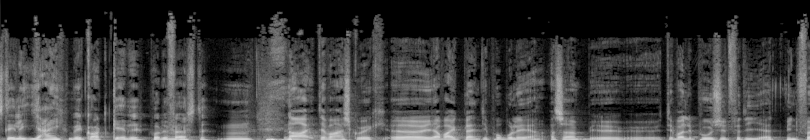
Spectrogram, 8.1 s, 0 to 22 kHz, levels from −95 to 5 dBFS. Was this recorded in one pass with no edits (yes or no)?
no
